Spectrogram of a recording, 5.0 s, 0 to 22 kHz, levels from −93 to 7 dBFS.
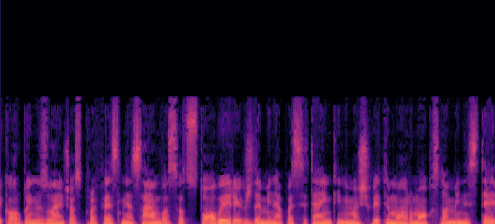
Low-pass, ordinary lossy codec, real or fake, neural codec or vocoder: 19.8 kHz; AAC, 32 kbps; fake; autoencoder, 48 kHz, 32 numbers a frame, DAC-VAE, trained on Japanese speech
